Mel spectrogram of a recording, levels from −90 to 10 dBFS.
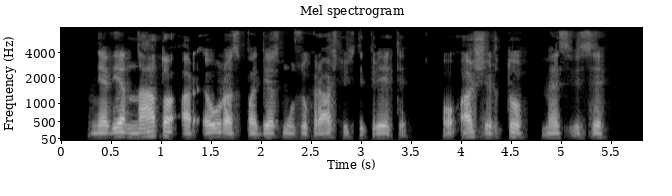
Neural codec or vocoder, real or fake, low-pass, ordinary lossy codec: none; real; 7.2 kHz; AAC, 32 kbps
